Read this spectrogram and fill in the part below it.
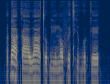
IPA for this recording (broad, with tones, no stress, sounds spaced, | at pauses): ɗ a˦˨ k aː˨ w aː˦˨ t ʊ˨ ɓ iː˨ n ɔ˦ f ɪ˦ tʰ i˨ ɡʷ e˦˨ k e˦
